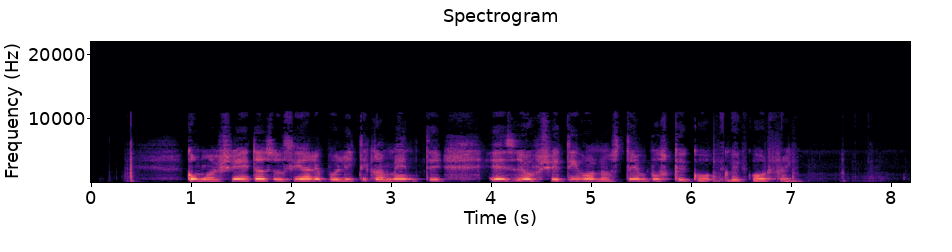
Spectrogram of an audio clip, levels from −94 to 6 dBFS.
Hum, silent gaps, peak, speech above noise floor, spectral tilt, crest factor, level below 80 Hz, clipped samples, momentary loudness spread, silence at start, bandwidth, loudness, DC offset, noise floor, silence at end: none; none; -6 dBFS; 42 dB; -3 dB/octave; 22 dB; -84 dBFS; under 0.1%; 19 LU; 0.95 s; 7.6 kHz; -26 LUFS; under 0.1%; -68 dBFS; 1.15 s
